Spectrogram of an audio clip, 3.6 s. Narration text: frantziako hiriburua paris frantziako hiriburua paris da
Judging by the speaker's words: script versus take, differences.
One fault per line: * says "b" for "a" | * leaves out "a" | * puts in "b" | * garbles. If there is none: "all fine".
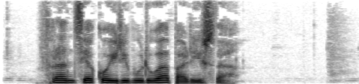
* leaves out "frantziako hiriburua paris"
